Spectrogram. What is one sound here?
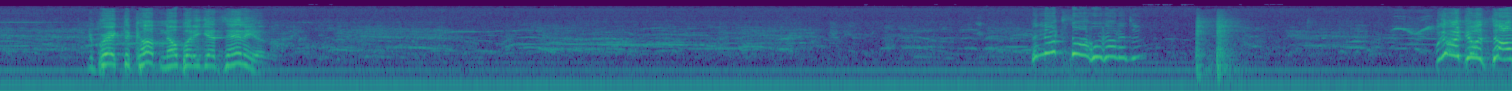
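A man shouts into a microphone.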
